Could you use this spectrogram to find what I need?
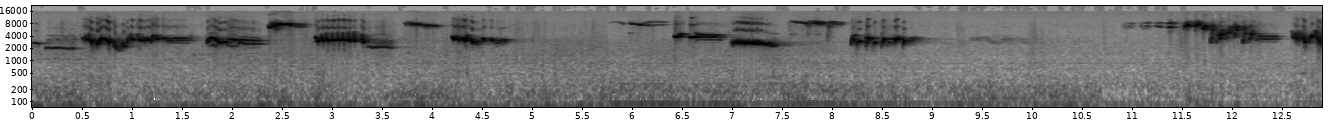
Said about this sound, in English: The robin has become associated in our minds with Christmas. It's a pleasant, colourful little bird at that time of the year, and it's got a sweet little song as well.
